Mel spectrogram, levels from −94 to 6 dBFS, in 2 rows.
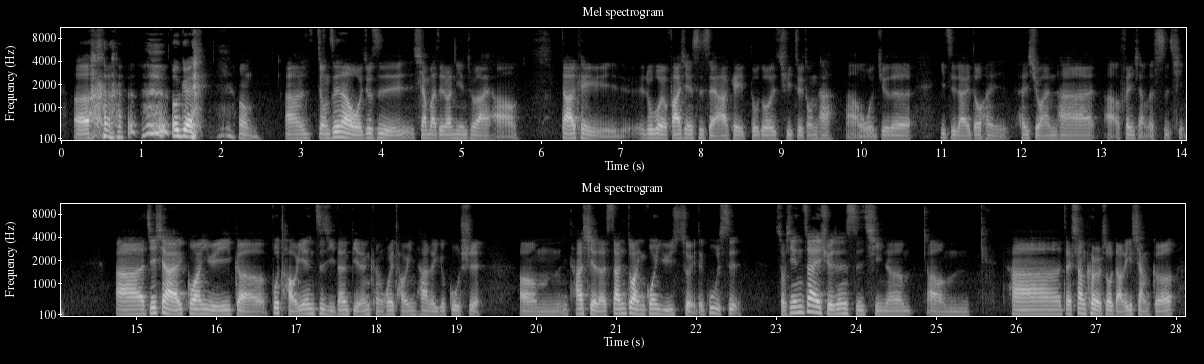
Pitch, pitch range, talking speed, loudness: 115 Hz, 105-135 Hz, 285 characters per minute, -26 LUFS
